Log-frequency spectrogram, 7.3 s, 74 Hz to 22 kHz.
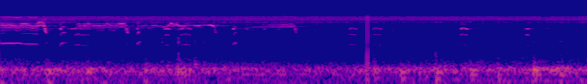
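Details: Peregrine falcons at a nest in Orange, CSU, on 26 October 2019 around 7:07 am, as the male brings breakfast and the female feeds the chicks; a series of thin, harmonic, slightly rising squealing calls over a steady low rumble.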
